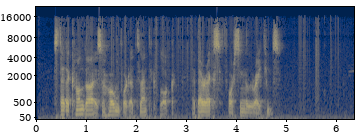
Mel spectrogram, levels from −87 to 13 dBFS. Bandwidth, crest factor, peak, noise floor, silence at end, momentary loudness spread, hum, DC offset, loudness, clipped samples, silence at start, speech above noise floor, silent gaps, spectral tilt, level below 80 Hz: 17 kHz; 20 dB; 0 dBFS; -47 dBFS; 0.7 s; 20 LU; none; under 0.1%; -17 LUFS; under 0.1%; 0.35 s; 28 dB; none; -2 dB/octave; -46 dBFS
